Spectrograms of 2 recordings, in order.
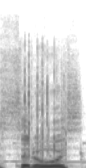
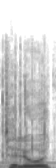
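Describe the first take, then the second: First: The word has a th sound instead of t. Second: The word starts with a t sound. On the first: This is required in Riyadh. "لكن هنا لازم تقول" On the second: This is fine in Jeddah. "أنا لما أروح جدة أقدر أقول"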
